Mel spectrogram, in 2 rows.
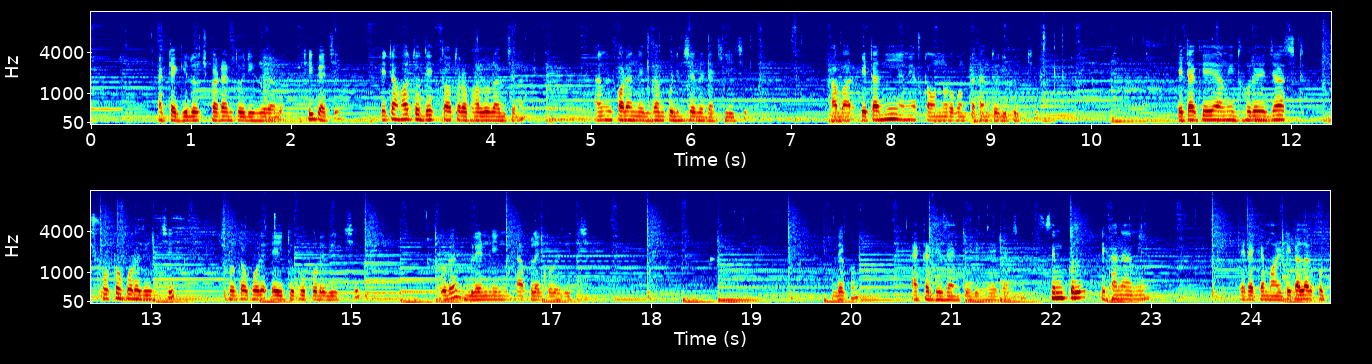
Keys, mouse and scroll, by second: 3.8 ctrl+Num_Lock, 3.8 click, 4.0 ctrl+z, 6.7 click, 9.4 ctrl+shift+z, 10.1-13.6 drag, 13.6 shift+right click, 14.1-18.5 drag, 22.4 right click, 23.0 click.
